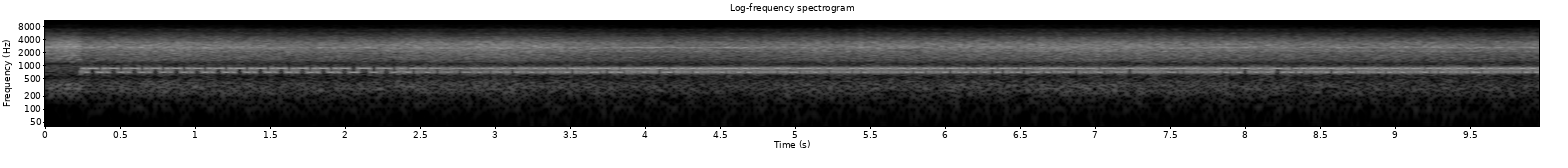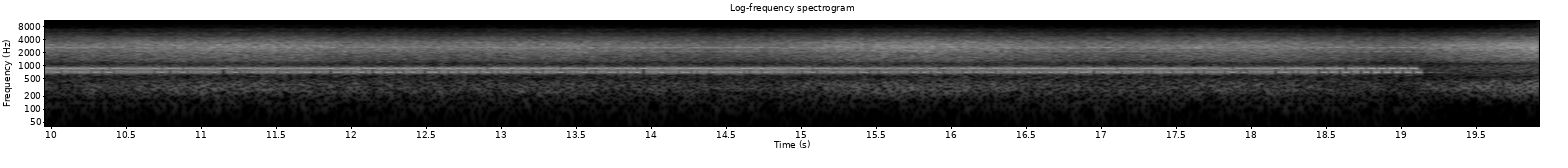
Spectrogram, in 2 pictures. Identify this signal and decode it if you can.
NAVTEX (SITOR-B), 100 baud, 170 Hz shift, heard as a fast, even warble, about 800 Hz centre, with radio static. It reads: 62330 98234 74801 34738 99588 50864 65932 80073 37337 41045 36833 26273 11601 98764 24603 37137 78488 50811 45021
